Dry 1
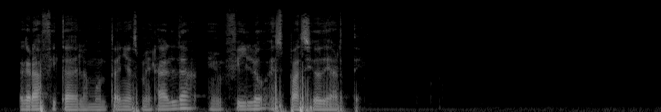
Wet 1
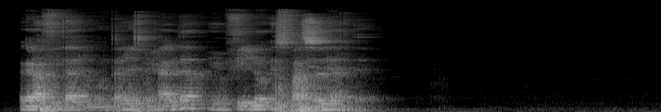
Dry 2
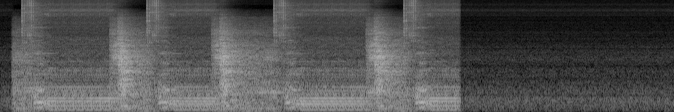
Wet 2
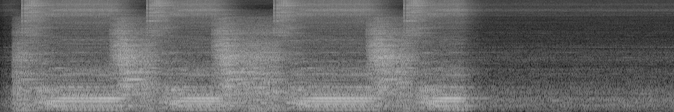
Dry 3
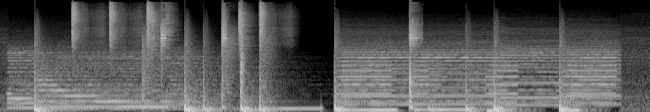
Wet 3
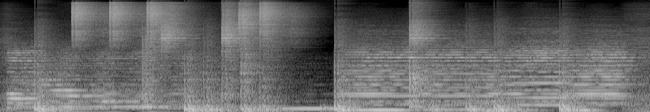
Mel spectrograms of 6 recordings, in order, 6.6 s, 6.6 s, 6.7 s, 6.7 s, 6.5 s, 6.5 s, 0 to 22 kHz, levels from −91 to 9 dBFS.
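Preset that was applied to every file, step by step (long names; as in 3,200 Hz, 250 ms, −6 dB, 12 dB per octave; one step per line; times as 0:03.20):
high-shelf EQ 9,600 Hz +11 dB
downward compressor 3 to 1, threshold −26 dBFS
four-comb reverb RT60 0.69 s, combs from 26 ms, DRR −5 dB
level +3.5 dB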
